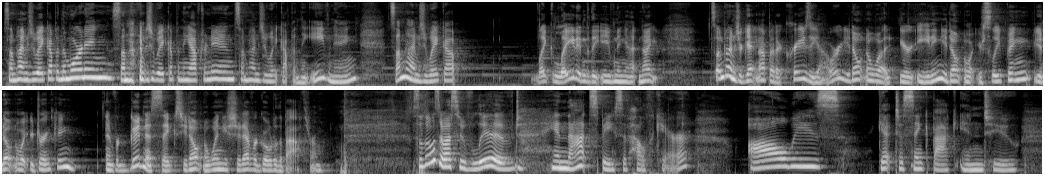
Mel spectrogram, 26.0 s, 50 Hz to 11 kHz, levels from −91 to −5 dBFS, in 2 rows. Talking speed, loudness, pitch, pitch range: 210 wpm, -28 LUFS, 205 Hz, 170-245 Hz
